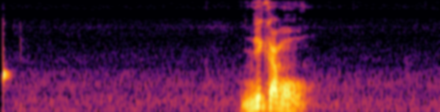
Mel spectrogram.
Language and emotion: Russian, angry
